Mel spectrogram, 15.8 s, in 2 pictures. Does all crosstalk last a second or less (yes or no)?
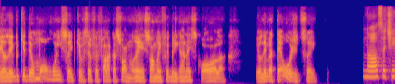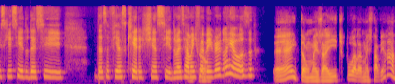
yes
